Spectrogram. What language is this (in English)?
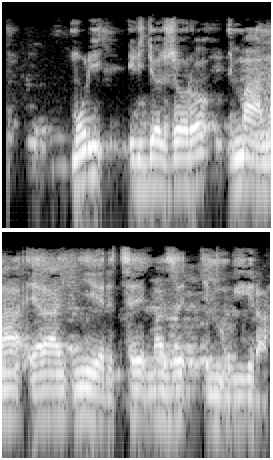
Kinyarwanda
